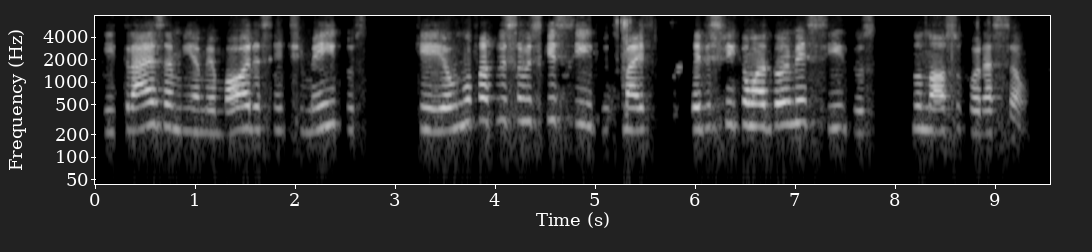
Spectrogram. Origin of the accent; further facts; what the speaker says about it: Guarulhos, São Paulo, Brazil; now in Arujá, Brazil; Então, eu vim de Guarulhos, logo eu deixei de andar, eu já vim morar em Arujá, já numa cadeira de rodas.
